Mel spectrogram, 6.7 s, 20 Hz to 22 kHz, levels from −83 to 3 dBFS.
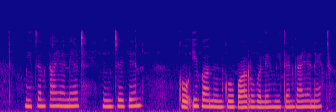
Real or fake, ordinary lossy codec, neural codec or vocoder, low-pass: fake; none; codec, 16 kHz, 8 kbps, FunCodec, trained on Chinese and English, 25 frames a second; 7.2 kHz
